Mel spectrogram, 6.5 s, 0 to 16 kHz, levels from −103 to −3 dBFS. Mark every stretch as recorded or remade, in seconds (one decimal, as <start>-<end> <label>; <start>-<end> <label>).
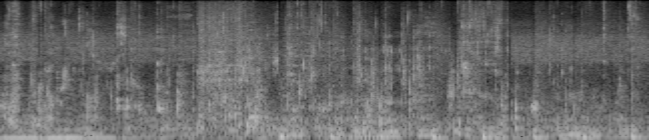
0.0-6.5 recorded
